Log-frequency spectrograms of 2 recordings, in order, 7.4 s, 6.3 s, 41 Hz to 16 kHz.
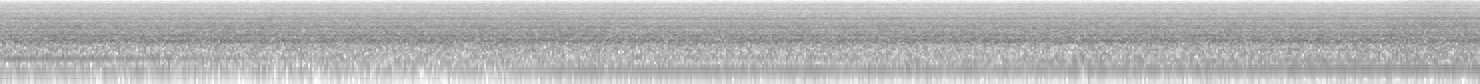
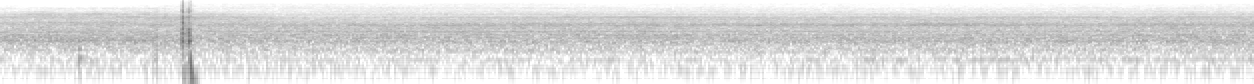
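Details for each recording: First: New Flashforge Adventurer 5M 3D printer running its post-leveling vibration calibration, side to side, with the owner's hand on it: a steady hissy buzz with a low hum, like an out-of-balance fan. The cause is suspected, not confirmed. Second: New Flashforge Adventurer 5M 3D printer during its vibration calibration, now moving back and forth and speeding up until it is just heard as a buzz: a steady, high-pitched buzz with one brief click early on. Normal calibration.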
